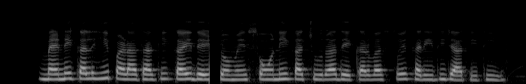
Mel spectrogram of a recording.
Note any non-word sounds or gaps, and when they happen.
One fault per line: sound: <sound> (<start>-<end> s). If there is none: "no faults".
sound: dropout (2.1-2.2 s)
